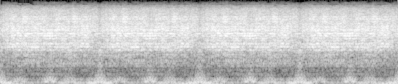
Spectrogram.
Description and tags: A brutal, insanely indu loop. A poor example of rhythm, but it makes its point...
industrial, intense, indu, loop, aggressive, angry, noisy, drums, demanding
